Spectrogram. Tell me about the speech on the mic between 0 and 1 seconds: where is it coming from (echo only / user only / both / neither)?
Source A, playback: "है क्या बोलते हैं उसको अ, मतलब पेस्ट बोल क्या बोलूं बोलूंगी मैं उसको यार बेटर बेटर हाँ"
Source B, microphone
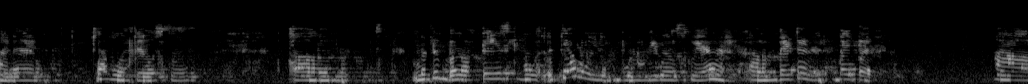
echo only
